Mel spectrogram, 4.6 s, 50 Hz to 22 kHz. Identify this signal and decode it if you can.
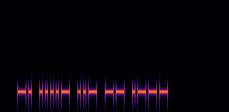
Morse code, heard as a keyed tone, about 22 wpm, 700 Hz. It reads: N4UMJ
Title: USA Call Signs - 5 Characters - Repeated 2x - 22wpm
